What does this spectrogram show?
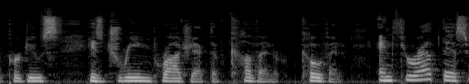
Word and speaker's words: Coven: no budget horror movie called a coven or excuse me covin as they ridiculously pronounced it and it's gonna be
